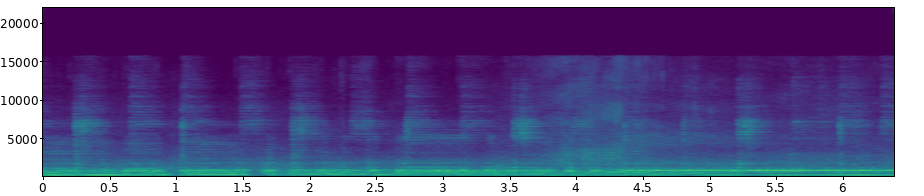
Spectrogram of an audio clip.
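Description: Electric guitar music through PA speakers over a steady backing drum beat, with chords strummed and then a long chord left ringing through the second half.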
